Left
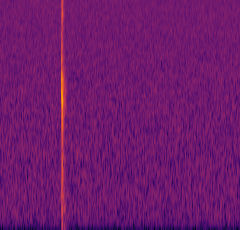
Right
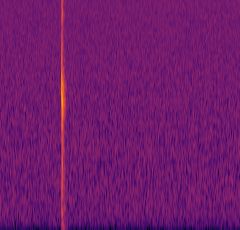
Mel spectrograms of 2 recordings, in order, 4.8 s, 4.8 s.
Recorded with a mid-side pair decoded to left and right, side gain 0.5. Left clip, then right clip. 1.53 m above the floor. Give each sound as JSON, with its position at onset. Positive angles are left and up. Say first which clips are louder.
{"t": 1.2, "sound": "a finger snap", "louder": "even", "azimuth_deg": 5, "distance_m": 0.9}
